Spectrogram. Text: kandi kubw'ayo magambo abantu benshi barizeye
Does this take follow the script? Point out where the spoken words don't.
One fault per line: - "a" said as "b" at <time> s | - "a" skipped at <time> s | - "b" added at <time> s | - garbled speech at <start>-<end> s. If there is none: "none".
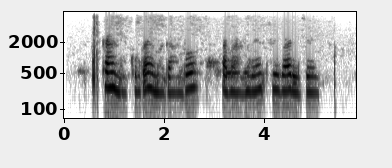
none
